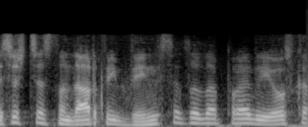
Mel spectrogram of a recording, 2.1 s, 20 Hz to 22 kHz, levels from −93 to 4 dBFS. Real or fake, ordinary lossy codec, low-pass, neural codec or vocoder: fake; MP3, 64 kbps; 7.2 kHz; codec, 16 kHz, 0.5 kbps, X-Codec, HuBERT features, trained on balanced general audio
